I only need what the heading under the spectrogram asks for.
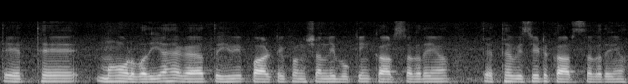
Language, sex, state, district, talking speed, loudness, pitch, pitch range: Punjabi, male, Punjab, Kapurthala, 190 wpm, -17 LUFS, 130 Hz, 125-135 Hz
